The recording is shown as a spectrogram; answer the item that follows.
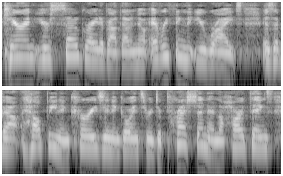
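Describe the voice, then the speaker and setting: A woman's voice: medium pitch, fairly quick, dark tone, highs cut off. A woman hosting a radio show in a chatty, encouraging, conversational way. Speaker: radio host.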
